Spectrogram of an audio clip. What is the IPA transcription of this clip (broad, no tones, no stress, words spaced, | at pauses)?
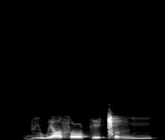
biweː sˤuːkeǁɤ ŋiː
